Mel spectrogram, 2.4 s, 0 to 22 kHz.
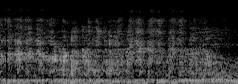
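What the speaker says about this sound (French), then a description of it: "il est 16h, je me brosse les dents" Teeth being brushed with a toothbrush indoors, a steady close scrubbing rasp that runs continuously without pause.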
